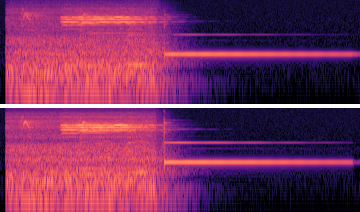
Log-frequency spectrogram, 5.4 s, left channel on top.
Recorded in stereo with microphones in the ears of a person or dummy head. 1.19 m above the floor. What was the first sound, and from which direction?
A car horn, 25° right (ahead or behind).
